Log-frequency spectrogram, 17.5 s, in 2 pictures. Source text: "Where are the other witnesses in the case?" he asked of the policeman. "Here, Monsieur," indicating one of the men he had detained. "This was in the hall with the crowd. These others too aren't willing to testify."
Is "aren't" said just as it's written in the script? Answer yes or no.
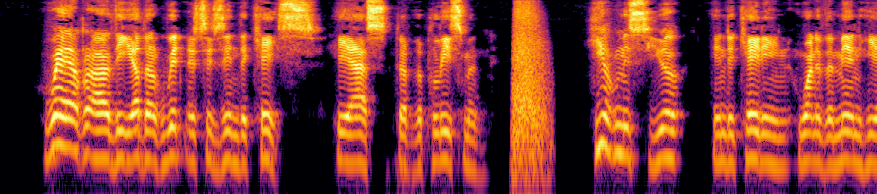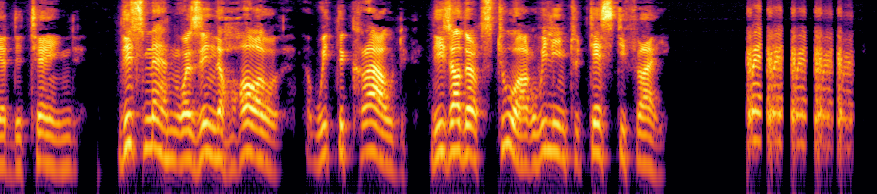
no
